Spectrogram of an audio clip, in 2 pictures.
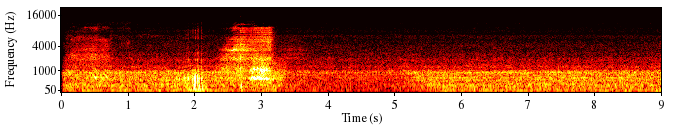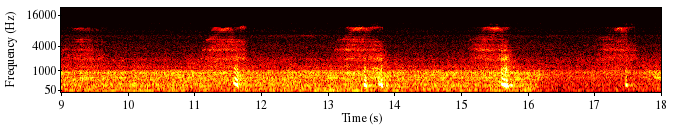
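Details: Silver Siberian Forest kitten sleeping indoors, snoring softly with irregular breathy bursts, a louder cluster of snorts early on, then quieter rhythmic breaths every two seconds or so.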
